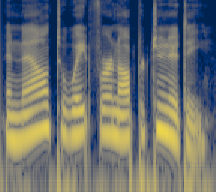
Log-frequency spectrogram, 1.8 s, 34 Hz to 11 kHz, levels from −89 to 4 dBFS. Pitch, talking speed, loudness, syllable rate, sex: 180 Hz, 235 wpm, -14 LUFS, 6.5 syllables/s, female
